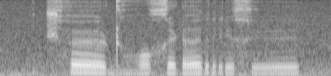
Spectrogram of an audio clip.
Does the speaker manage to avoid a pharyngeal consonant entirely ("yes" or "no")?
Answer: yes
